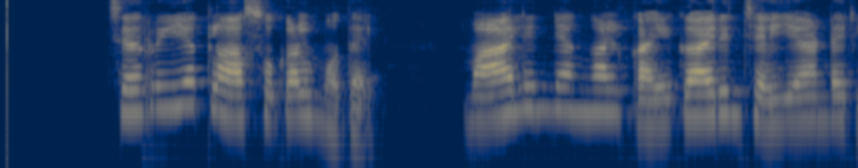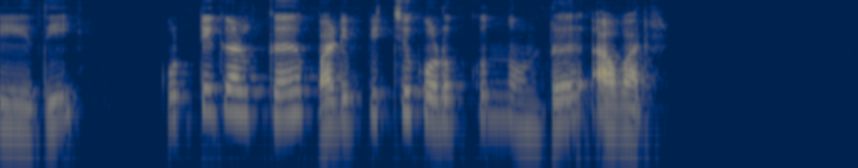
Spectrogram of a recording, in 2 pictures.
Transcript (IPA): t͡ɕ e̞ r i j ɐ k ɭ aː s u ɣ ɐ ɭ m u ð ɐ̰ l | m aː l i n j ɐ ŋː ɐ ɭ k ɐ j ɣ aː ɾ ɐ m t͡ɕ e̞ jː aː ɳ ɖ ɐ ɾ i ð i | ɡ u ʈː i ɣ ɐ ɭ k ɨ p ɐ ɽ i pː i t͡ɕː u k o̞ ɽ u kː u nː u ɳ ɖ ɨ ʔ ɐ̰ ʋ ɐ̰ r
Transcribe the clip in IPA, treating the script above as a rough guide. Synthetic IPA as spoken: t͡ɕ e̞ r i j ɐ k ɭ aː s u ɣ ɐ ɭ m u ð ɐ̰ l | m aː l i n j ɐ ŋː ɐ ɭ k ɐ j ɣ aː ɾ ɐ m t͡ɕ e̞ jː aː ɳ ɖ ɐ ɾ iː ð i | k u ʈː i ɣ ɐ ɭ k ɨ p ɐ ɽ i pː i t͡ɕː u k o̞ ɽ u kː u nː u ɳ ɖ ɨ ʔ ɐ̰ ʋ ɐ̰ r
